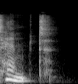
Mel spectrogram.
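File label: "tempt", British English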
